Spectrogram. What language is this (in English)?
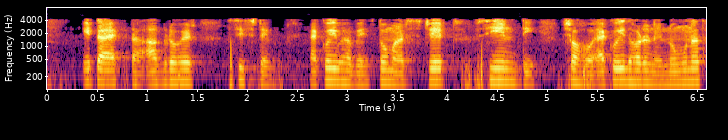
Bangla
